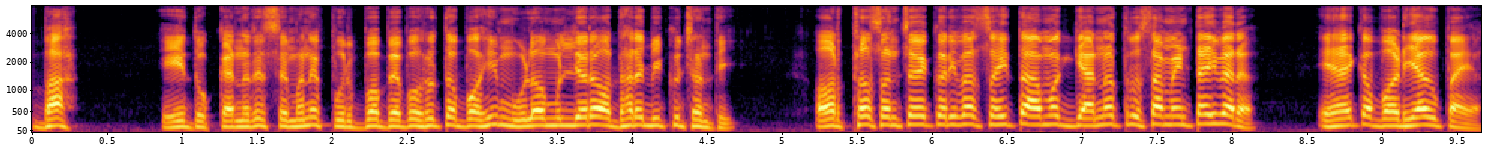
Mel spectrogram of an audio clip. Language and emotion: Odia, happy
